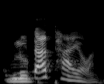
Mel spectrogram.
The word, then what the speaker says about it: glutathione: I can't spell it well but it's glucoine glutathion glutathione.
